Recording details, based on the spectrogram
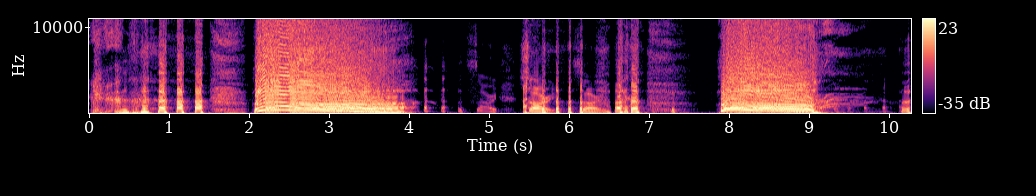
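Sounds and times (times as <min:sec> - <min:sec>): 
speech: 0:00.4 - 0:04.0, 0:04.6 - 0:09.2
voice imitating screaming while throwing up: 0:02.1 - 0:04.1, 0:07.9 - 0:09.4.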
